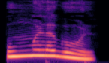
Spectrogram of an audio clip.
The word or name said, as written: ಉಮ್ಮಳಗೊಳ್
